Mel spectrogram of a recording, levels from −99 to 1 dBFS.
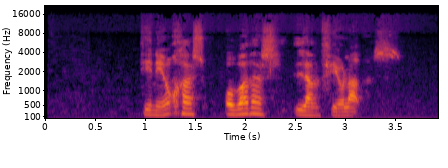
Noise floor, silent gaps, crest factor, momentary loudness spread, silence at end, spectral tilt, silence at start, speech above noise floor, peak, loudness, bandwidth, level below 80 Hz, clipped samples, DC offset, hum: -68 dBFS; none; 20 dB; 10 LU; 0.4 s; -3 dB/octave; 0.95 s; 36 dB; -14 dBFS; -32 LUFS; 16.5 kHz; -72 dBFS; under 0.1%; under 0.1%; none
